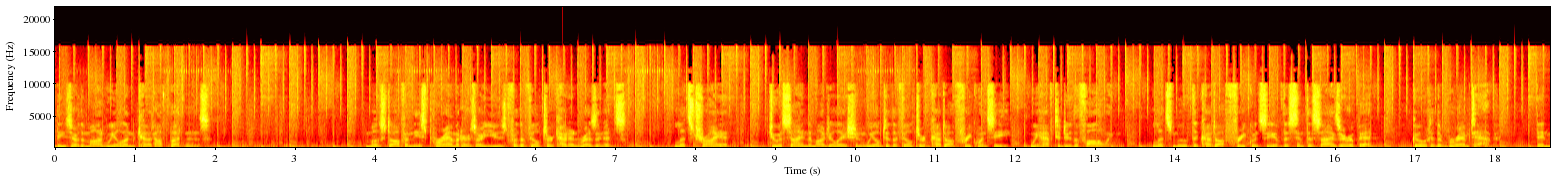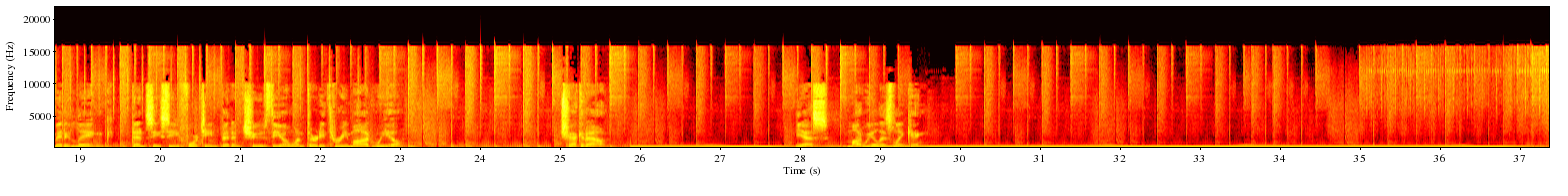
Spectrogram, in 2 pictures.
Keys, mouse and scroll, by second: 7.1 click, 8.3 click, 10.0 click, 11.4 click, 12.8 click, 14.1-16.4 drag, 17.0 click, 23.0 click, 25.6-37.3 drag.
